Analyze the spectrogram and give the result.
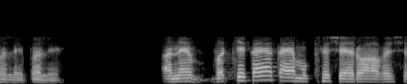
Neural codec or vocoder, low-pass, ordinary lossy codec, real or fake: vocoder, 44.1 kHz, 80 mel bands, Vocos; 3.6 kHz; none; fake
